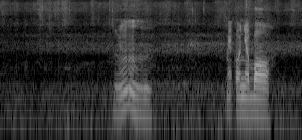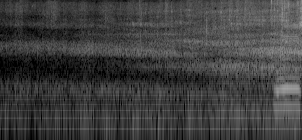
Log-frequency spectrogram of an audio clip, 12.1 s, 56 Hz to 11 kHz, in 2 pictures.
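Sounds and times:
wind rumble on microphone: 0.0s - 12.0s
motor scooter engine: 6.9s - 12.0s.

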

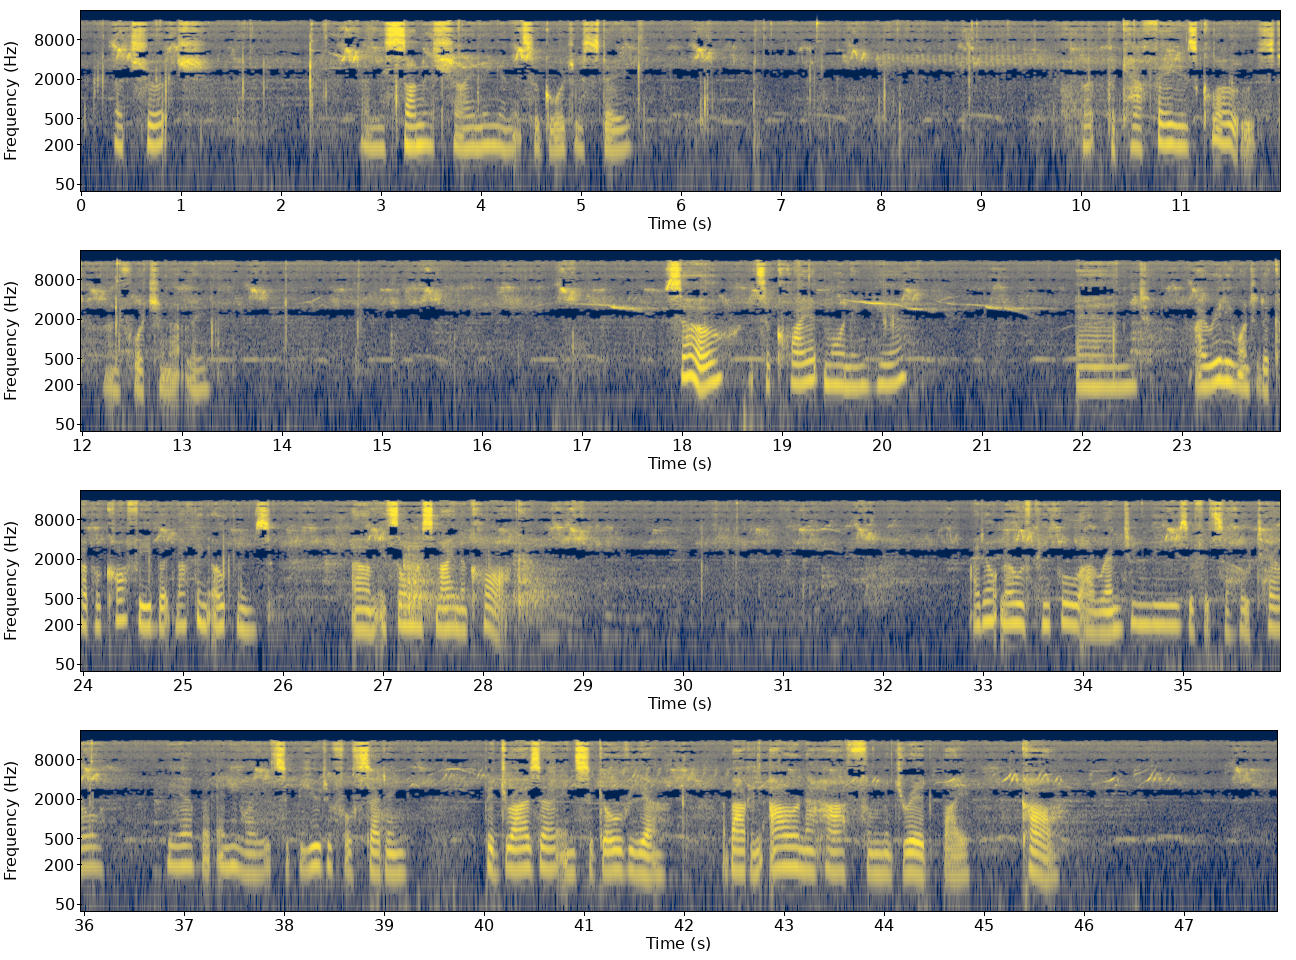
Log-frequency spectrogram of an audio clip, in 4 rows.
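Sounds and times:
footsteps on cobblestones: 0.0s - 11.3s, 12.0s - 17.7s, 23.7s - 31.9s
soft cooing bird calls: 0.0s - 47.9s
bird chirps: 0.2s - 47.9s
faint bird chirps: 11.1s - 23.3s.

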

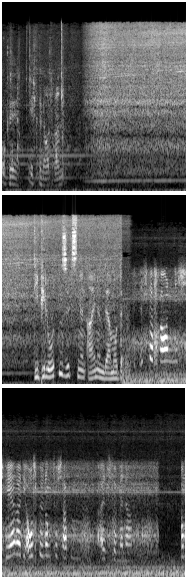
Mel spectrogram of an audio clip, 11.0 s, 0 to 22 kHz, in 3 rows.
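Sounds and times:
helicopter turbine whine: 1.5s - 11.0s.

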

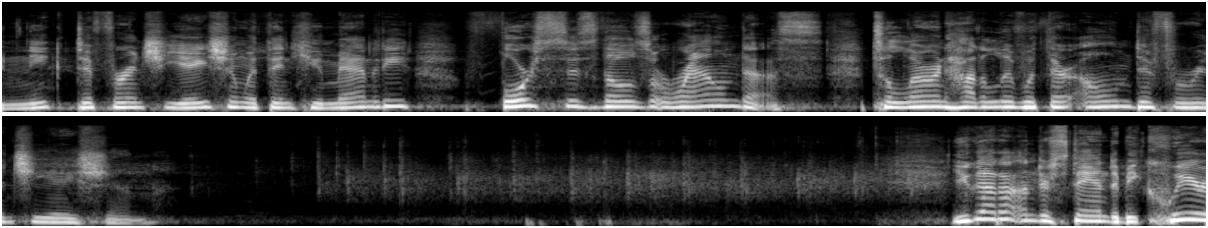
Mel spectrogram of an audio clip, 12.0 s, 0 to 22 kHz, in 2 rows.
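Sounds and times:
faint audience applause: 7.4s - 12.0s.

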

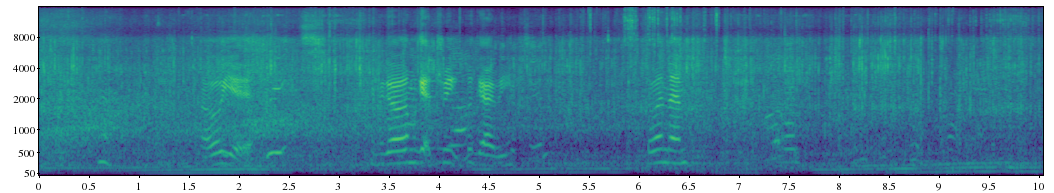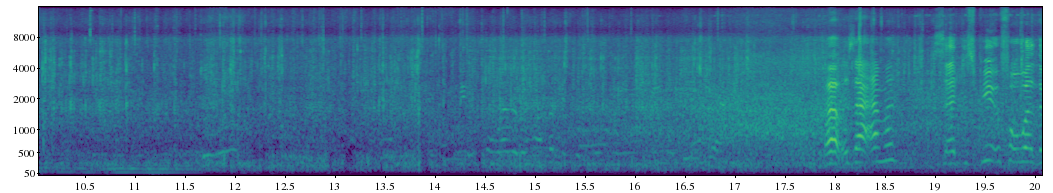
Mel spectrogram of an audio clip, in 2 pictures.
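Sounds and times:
faint voices: 0.0s - 20.0s
street noise: 0.0s - 20.0s
vehicle engine hum: 0.0s - 20.0s.

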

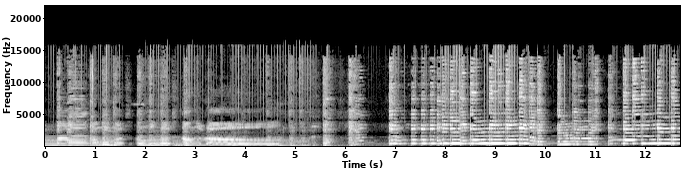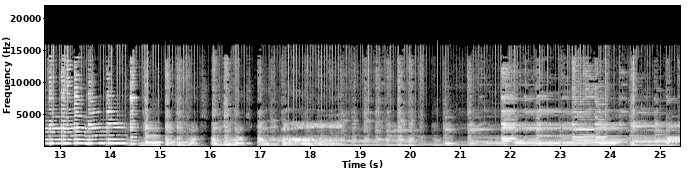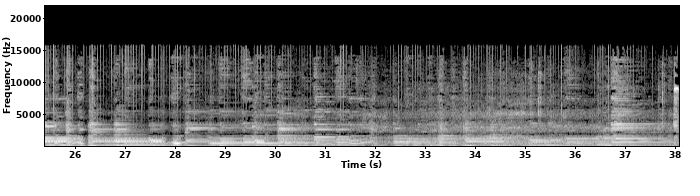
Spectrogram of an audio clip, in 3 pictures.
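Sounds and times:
acoustic guitar chords: 0.0s - 38.0s.

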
